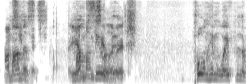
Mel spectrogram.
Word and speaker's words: Momcilovic: Momcilovic.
